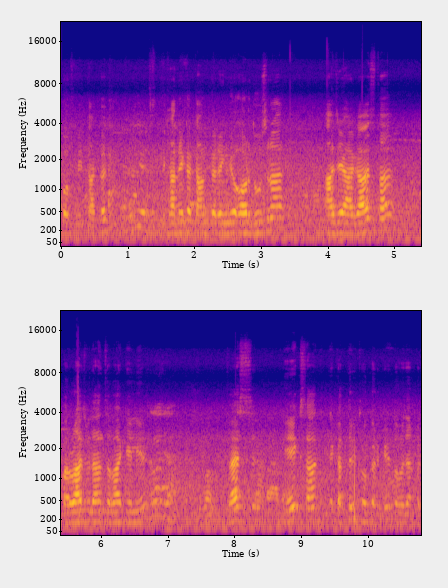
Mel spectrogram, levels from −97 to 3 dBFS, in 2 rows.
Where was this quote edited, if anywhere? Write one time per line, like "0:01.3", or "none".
none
